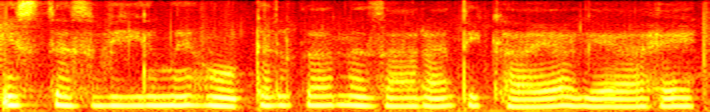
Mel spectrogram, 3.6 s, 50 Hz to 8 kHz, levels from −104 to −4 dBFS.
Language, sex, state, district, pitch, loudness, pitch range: Hindi, female, Uttar Pradesh, Lalitpur, 230 Hz, -15 LUFS, 210-235 Hz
